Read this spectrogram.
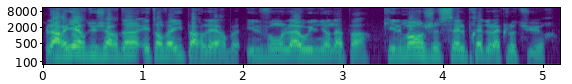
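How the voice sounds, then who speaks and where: Guy doing a farm vlog, kinda high voice, talks sweet to his animals, dry close sound. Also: a little fast, no room sound. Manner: chatty, coaxing and fond when talking to animals. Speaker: farm vlogger. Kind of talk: casual vlog narration.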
